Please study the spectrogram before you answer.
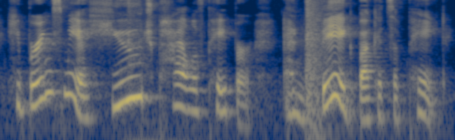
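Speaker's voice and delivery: ordinary delivery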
